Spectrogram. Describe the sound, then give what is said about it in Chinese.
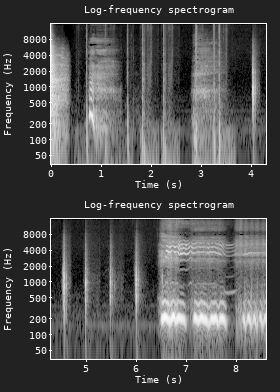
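Knocking on a door: a series of sharp, dry raps spread irregularly over several seconds, each brief and separated by silence. “是谁偏偏这个时候来敲门？”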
